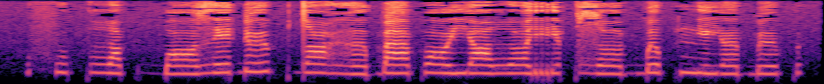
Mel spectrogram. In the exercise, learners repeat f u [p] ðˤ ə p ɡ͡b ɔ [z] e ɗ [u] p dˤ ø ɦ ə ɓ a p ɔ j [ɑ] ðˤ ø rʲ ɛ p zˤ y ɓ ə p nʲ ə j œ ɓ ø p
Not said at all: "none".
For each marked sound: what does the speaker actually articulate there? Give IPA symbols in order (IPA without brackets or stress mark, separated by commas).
p, z, ø, ə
